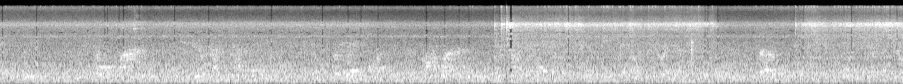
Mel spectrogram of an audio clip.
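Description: An electric fan hums and blows steadily.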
